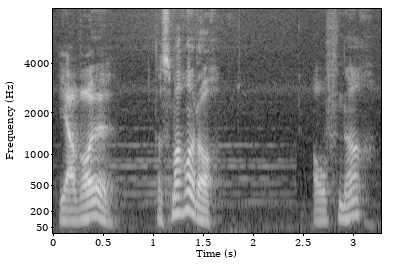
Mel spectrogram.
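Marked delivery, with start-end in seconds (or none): none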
